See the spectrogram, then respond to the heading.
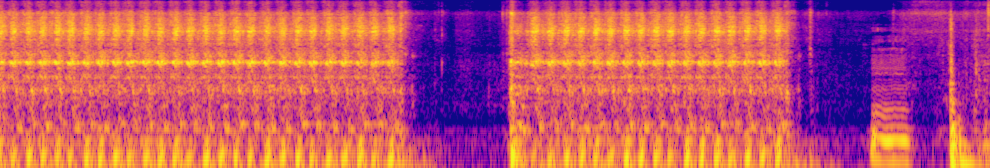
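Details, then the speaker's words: Starter turning steadily about three times a second with no catch or firing; no spark because the ignition points are not moving or opening when the engine is rotated, so it cranks but won't start. "So if I just rotate this around for you, you see that the points are not moving at all."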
